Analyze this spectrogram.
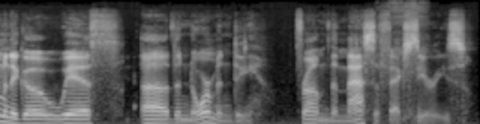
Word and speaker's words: Normandy: Normandy, as in like the location in Normandy France.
